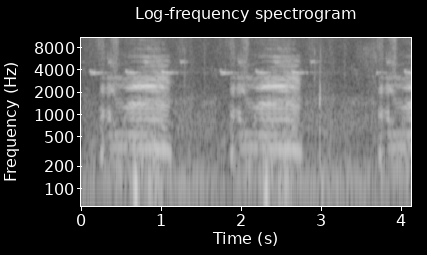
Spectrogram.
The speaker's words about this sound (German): Schwer zu sagen, was das Schaf zum Ausdruck bringen will. Hunger kann es aber nicht sein. Denn die Wiese, etwa halb so groß wie ein Fußballfeld, ist knöchelhoch mit Gras und Kräutern bewachsen.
